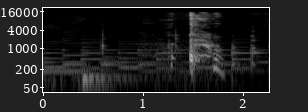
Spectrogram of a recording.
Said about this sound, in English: I was kind of under the weather over the weekend, so I still got like a little cough from my allergies and stuff. So kind of wait for my allergy medicine to kick in, so I might be huffing and puffing, but y'all forgive me.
